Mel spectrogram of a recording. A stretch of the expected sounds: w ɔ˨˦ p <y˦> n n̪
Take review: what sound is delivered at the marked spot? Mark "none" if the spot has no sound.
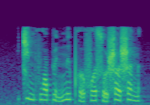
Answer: y̰˨˩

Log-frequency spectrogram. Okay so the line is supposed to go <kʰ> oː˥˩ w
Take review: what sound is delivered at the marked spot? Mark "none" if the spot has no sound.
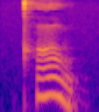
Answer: kʰ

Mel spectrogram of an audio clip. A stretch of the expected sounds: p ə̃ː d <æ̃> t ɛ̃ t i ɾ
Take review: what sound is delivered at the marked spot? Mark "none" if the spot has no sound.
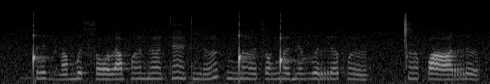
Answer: œ̃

